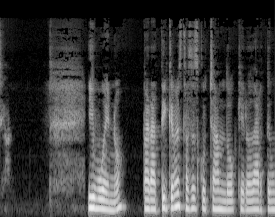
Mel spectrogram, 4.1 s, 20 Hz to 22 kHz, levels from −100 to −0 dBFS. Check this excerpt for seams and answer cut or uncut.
uncut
